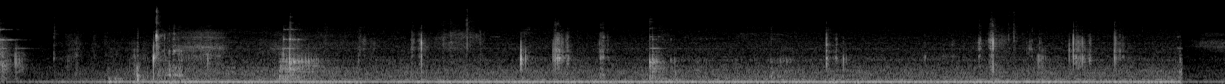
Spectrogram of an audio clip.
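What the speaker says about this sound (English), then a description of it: "I'm gonna put up the vegetables here in this bowl." Vegetables being put into a bowl in a home kitchen, with scattered light clinks and taps of dishes and utensils over a steady low hum from a running stove.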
